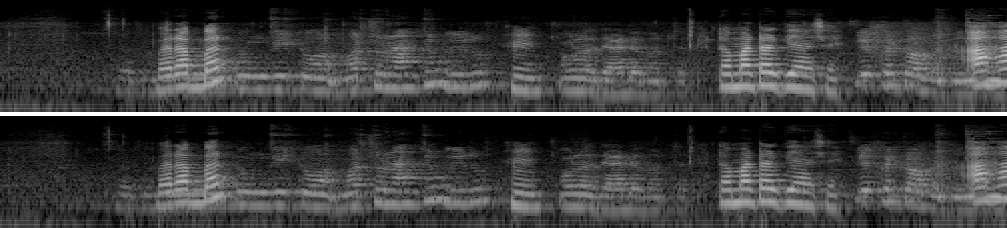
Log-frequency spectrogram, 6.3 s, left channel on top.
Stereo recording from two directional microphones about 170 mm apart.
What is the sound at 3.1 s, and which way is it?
Speech, 30° right (ahead or behind).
